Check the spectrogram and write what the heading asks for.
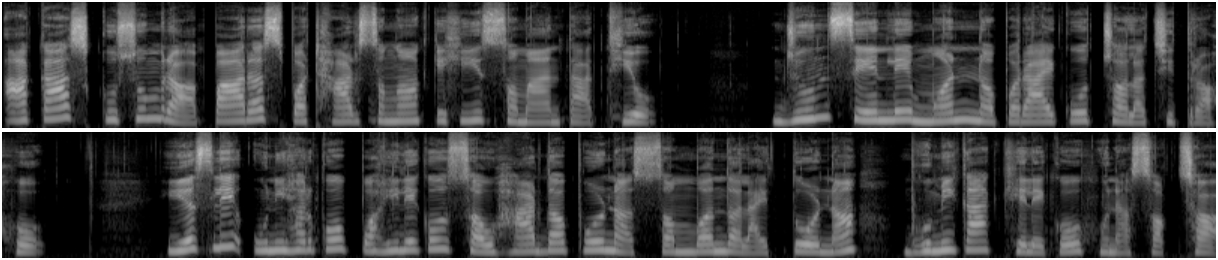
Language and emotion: Nepali, neutral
